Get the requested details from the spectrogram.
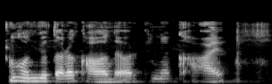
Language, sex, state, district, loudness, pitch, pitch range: Bengali, male, West Bengal, Kolkata, -16 LUFS, 140 Hz, 135-150 Hz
